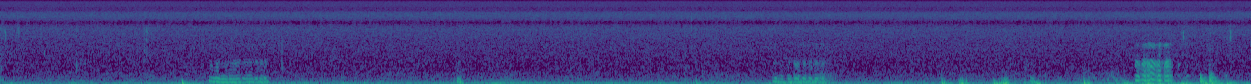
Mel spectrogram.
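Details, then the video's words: Sleeping female pet cat snoring: soft, buzzy rasping snores at intervals of several seconds, with faint rustles and quiet room noise between them. "Cat Snoring"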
